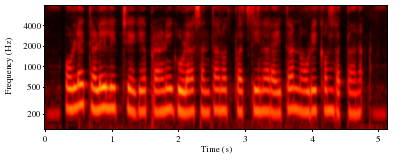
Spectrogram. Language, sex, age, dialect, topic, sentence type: Kannada, female, 25-30, Central, agriculture, statement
